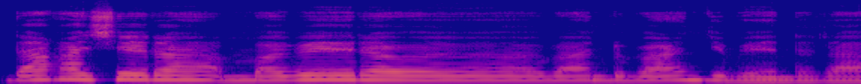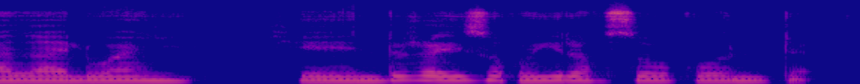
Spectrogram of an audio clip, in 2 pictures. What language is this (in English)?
Wanga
